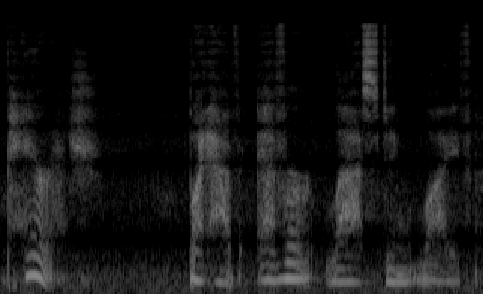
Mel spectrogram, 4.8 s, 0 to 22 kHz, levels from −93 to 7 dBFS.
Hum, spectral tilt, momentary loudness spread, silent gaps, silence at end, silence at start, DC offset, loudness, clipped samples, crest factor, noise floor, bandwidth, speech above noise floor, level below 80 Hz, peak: none; -3 dB/octave; 10 LU; none; 0 s; 0 s; under 0.1%; -48 LUFS; under 0.1%; 20 dB; -71 dBFS; 15.5 kHz; 22 dB; -78 dBFS; -30 dBFS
